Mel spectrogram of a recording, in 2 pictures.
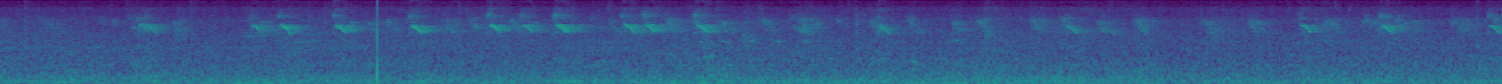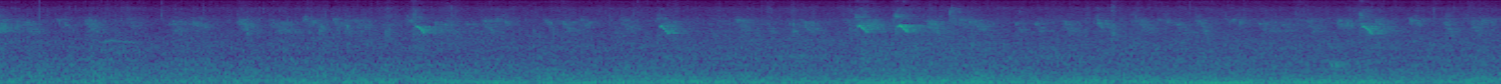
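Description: A small songbird giving short, high chirps: a quick run of them in the first several seconds, then single chirps every second or few. Underneath is a steady low hiss of light rain.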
